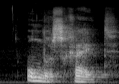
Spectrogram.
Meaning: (noun) difference; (verb) inflection of onderscheiden: 1. first-person singular present indicative 2. second-person singular present indicative 3. imperative
- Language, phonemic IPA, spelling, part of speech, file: Dutch, /ˌɔndərˈsxɛi̯t/, onderscheid, noun / verb, Nl-onderscheid.ogg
